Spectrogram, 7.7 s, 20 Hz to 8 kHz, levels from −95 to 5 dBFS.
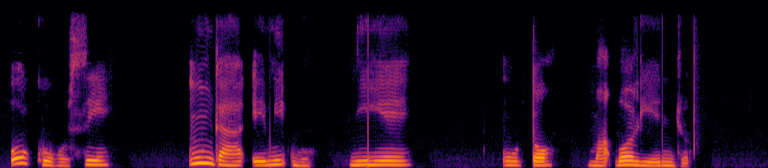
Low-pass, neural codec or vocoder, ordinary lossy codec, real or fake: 7.2 kHz; codec, 16 kHz, 6 kbps, DAC; none; fake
